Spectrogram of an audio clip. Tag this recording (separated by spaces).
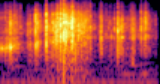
bottle one-shot shake noise pills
